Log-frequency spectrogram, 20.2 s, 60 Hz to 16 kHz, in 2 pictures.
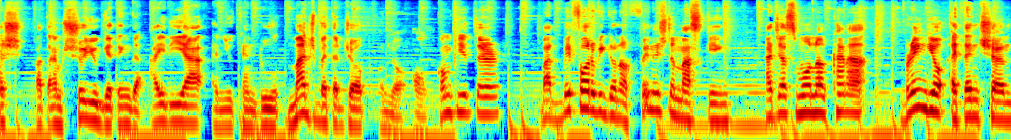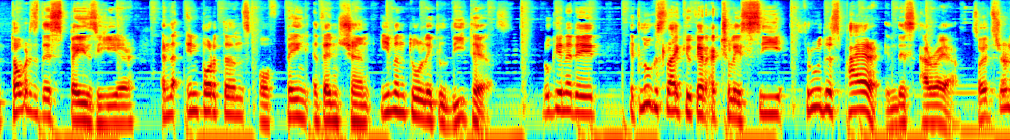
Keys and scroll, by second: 7.7 space.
